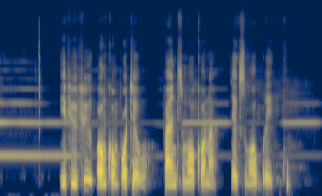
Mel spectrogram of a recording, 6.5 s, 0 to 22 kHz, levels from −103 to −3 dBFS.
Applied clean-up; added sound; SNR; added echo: classical method log-MMSE.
